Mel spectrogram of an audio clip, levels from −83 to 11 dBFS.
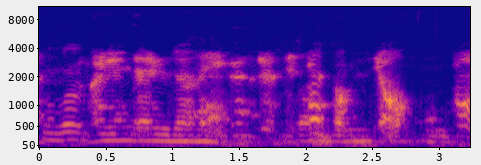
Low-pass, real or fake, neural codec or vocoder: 9.9 kHz; fake; codec, 24 kHz, 3.1 kbps, DualCodec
